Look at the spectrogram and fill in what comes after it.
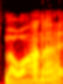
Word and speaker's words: Moana: I believe it's pronounced Moana.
